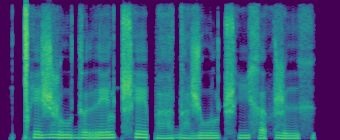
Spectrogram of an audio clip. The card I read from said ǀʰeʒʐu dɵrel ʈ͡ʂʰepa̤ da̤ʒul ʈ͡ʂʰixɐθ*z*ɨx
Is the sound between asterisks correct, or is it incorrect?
incorrect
